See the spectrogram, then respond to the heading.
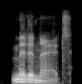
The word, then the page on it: midinette: British English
